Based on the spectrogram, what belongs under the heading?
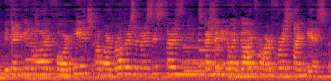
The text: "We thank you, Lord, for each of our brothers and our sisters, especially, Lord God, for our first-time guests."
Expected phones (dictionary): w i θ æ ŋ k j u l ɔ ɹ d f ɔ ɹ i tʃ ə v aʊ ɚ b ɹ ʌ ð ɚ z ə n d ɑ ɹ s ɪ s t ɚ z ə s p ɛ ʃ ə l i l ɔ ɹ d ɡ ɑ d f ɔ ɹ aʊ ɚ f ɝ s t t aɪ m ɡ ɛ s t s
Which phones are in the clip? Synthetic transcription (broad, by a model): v i t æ ŋ k j u l ɔ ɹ d f ɔ ɹ i tʃ ə v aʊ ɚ b ɹ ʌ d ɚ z ə n d ɑ ɹ s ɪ s t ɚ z s p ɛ ʃ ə l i l ɔ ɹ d ɡ ɑ d f ɔ ɹ aʊ ɚ f ɝ s t t aɪ m ɡ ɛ s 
